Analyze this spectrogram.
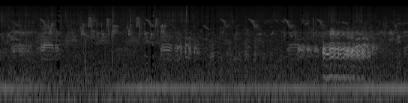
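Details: Attentive male osprey at its nest on a webcam; a loud, rough, harmonic call rises near the end, with earlier shorter bursts, set against busy chirps of other birds and a continuous low hum.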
